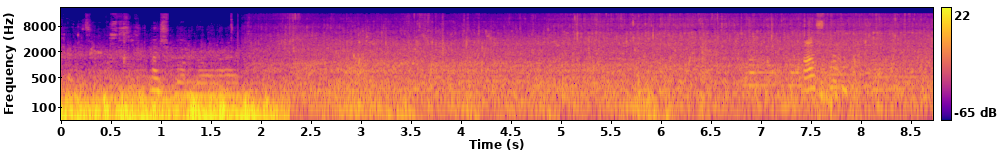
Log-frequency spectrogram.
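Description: Low car cabin road rumble for about two seconds, then a sudden cut to a steady rush of river water around an inflatable raft.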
